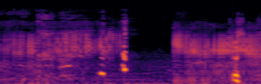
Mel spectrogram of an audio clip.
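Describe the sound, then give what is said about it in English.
A few short, buzzy raspberry bursts, a man blowing fart noises with his mouth at a wolf instead of howling, pop out twice over a steady, moderately loud hiss of outdoor background noise on the outskirts of Oakland. “He's showing he's showing the wolf right now, and he's just making fart noises.”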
